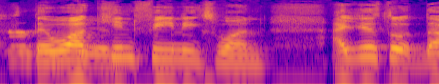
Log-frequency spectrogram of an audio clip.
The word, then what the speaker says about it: Joaquin: Joaquin, like the J's. – Okay. – The J is silent.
